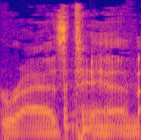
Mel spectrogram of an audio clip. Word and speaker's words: Rastan: First of all, I call it Rastan. I don't know Rostan, like, where you get that from, but Rostan.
